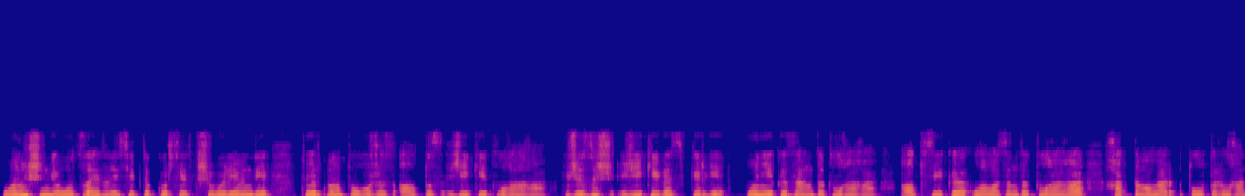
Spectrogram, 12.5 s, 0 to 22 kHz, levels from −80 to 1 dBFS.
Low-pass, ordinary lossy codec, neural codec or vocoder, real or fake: 7.2 kHz; AAC, 32 kbps; codec, 16 kHz, 4 kbps, FreqCodec, smaller model; fake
